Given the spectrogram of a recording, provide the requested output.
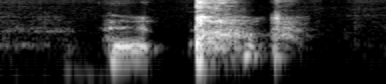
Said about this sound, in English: I gotta get over this cough.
